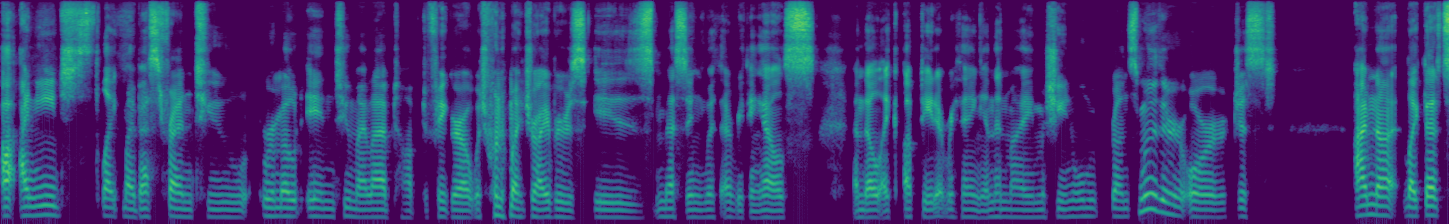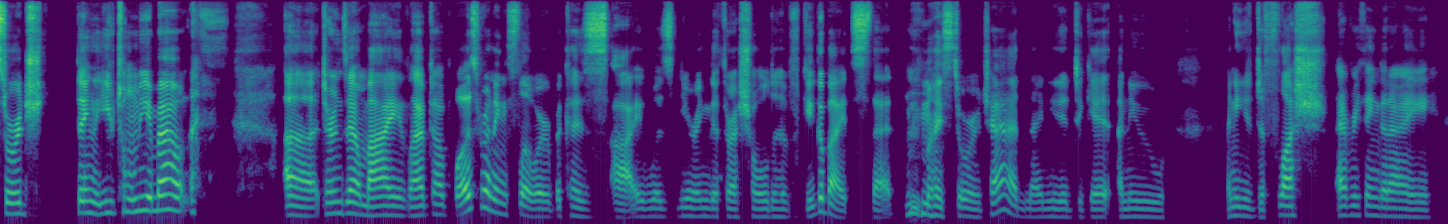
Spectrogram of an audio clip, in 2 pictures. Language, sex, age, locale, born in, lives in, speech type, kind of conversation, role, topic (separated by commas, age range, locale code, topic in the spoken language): English, male, 30-34, en-US, United States, United States, conversation, unstructured, none, What’s a time you solved a problem that made you proud?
